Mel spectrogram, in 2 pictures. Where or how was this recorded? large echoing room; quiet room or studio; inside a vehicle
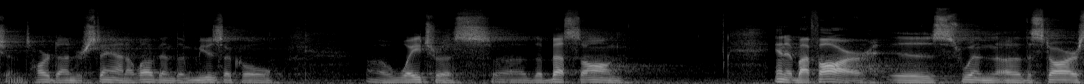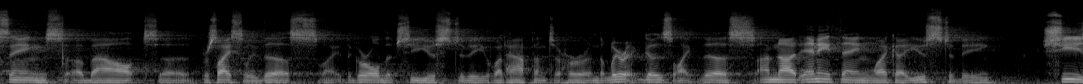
large echoing room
